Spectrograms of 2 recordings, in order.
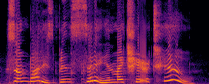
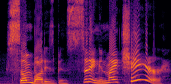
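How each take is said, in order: First: It is said in a soft medium voice. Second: It is said in a big growly voice.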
